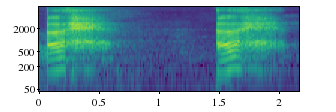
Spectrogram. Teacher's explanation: হার মাখরাজ হলকের মধ্যখান থেকে হবে। তাই আমরা এই হাফকে হালুকের মধ্যখান থেকে উচ্চারণ করে পড়বো।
